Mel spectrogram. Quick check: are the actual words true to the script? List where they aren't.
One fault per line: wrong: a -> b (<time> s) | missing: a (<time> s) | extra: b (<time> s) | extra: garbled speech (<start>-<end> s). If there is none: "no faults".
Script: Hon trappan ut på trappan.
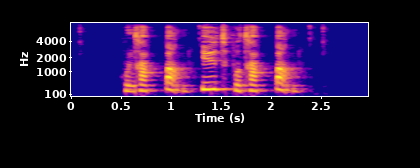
no faults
